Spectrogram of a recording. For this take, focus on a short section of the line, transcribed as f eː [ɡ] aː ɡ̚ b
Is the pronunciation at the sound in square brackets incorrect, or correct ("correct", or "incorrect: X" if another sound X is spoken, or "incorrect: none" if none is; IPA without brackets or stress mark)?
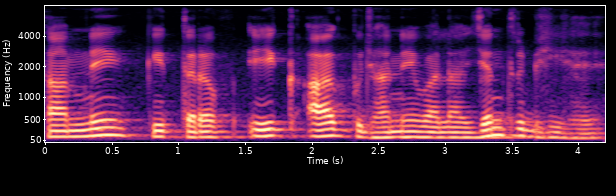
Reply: incorrect: k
